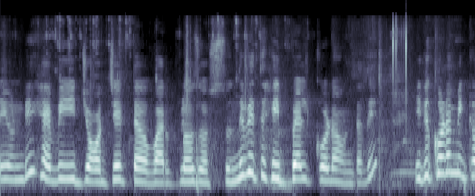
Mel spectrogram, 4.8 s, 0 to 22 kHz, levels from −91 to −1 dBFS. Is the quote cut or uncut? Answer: uncut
